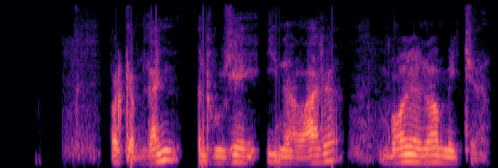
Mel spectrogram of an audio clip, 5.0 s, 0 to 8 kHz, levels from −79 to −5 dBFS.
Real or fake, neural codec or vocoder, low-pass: real; none; 7.2 kHz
